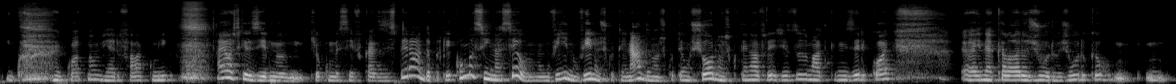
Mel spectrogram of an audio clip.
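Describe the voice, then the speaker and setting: Emotional Brazilian woman, gravelly and warm. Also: mid-range voice, animated. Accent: Brazilian Portuguese. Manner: emotional, halting, repeats words. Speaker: mother of a premature baby. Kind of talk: personal testimony vlog.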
